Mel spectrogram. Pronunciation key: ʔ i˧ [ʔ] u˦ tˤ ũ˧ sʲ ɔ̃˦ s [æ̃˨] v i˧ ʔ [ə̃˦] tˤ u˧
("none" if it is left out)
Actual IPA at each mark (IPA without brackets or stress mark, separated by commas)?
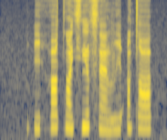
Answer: h, æ̃˨, ə̃˦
